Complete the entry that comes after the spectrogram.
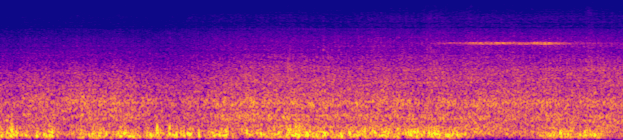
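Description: Passenger coaches rolling slowly over station points, a steady rumbling noise with a brief thin high wheel squeal about four and a half seconds in, under wind buffeting the microphone.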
